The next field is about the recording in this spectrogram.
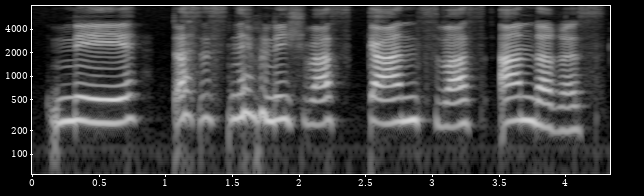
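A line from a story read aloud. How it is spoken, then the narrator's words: Shouting with laughter. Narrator (German): ruft Michi und schmeißt sich vor Lachen über den Tisch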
